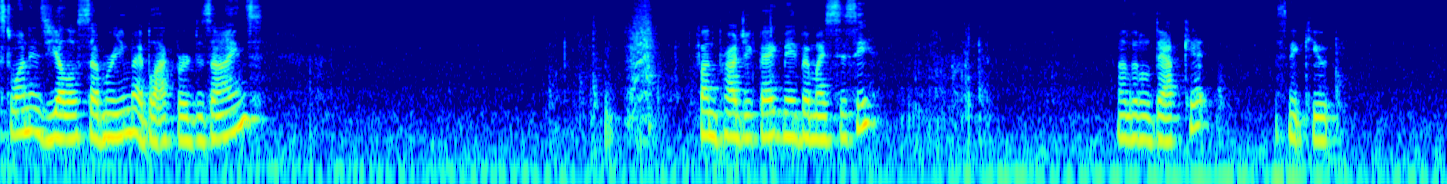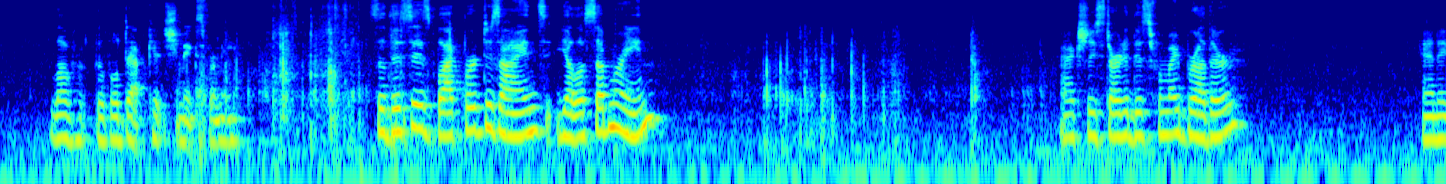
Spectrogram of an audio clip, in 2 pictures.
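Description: A woman talks calmly and close by, in bursts with pauses.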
